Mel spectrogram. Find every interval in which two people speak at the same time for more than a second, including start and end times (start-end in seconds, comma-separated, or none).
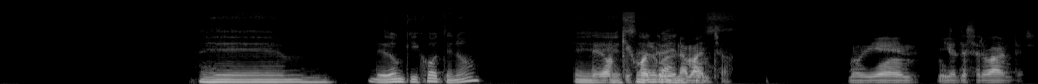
5.9-7.3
